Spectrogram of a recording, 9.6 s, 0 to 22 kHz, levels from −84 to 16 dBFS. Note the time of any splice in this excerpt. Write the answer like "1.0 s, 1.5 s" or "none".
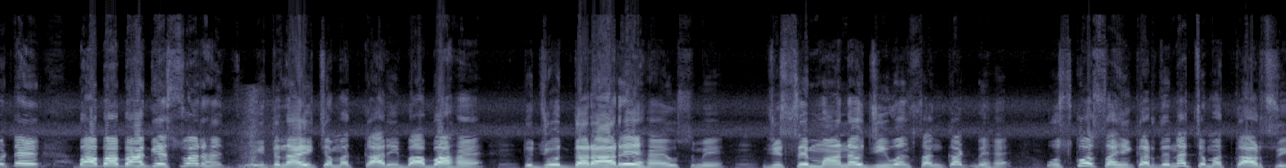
1.6 s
